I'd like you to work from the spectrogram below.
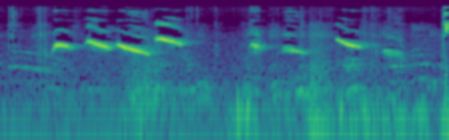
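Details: Green-winged saltator in Rio de Janeiro, squabbling in song with a neighbour; a phrase of four loud descending whistles followed by a lighter, more broken series of slurred notes and faint low rustling.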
